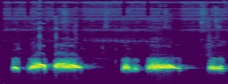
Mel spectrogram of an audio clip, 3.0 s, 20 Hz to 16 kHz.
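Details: Decoy spotted dove with a hoarse 'bronze' voice, cooing hard to provoke wild doves. Low, husky three-part phrases: a short note, then two longer coos. The phrases repeat about every 1.5 seconds over a quiet background.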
